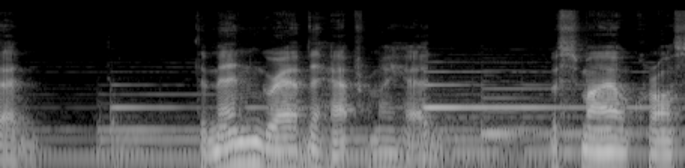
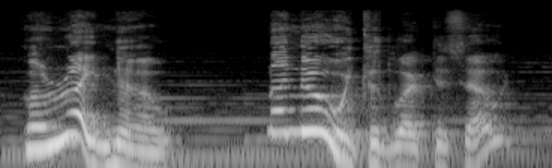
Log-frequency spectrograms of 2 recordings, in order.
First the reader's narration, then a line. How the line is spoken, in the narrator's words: the large hairy man mocked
